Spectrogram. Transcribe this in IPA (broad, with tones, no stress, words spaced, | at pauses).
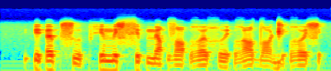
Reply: ʔɪ˦ʔɜ˦p sʷɜ˨˩˦phɪ˦mɪ˦ɬ sɪ˦pmɛ˦˨ʔzˤɜ˦˨ʔʁʷɛ˦˨ χʷe˨˩ʔʁʷɜ˦ dˤi˨˩ɡɪ˦ʔ ʁʷɪ˦ɬ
